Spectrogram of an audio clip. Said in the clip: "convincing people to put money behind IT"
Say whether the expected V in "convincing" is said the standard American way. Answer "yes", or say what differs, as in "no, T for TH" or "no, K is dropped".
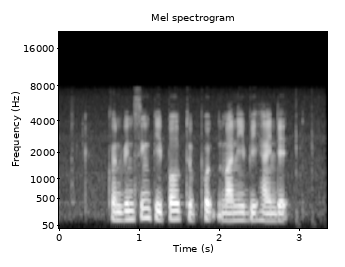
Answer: yes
